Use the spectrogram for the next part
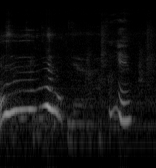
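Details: Kavik, an Alaskan Malamute husky, answers his owner's 'hello' with a long, wavering 'woo' and then a short, bending yodel as he talks back.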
